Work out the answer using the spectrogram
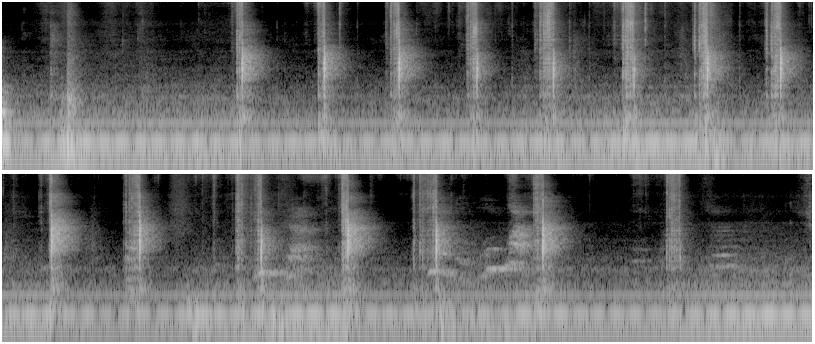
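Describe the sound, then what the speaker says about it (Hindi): A knife chops onions on a board for a vegetable omelette, striking in steady, crisp cuts about once a second over a constant low hum, with no voices. "सबसे पहले हम प्याज काटेंगे।"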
